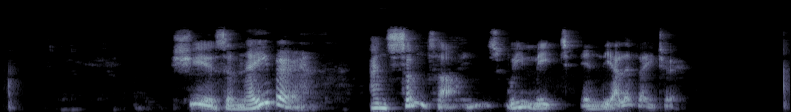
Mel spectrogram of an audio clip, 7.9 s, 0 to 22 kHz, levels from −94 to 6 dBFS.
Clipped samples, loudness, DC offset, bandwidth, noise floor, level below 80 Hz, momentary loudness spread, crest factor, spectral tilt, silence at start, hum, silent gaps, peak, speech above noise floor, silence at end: under 0.1%; -29 LUFS; under 0.1%; 8 kHz; under -90 dBFS; -68 dBFS; 15 LU; 22 dB; -4.5 dB/octave; 0.1 s; none; 0.35-0.41 s; -10 dBFS; over 61 dB; 0.05 s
